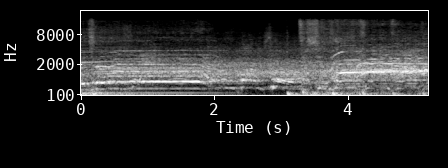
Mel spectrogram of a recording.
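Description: Loud live pop music with singing, as heard in a concert arena. The low beat drops out about two and a half seconds in and comes back about half a second later.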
